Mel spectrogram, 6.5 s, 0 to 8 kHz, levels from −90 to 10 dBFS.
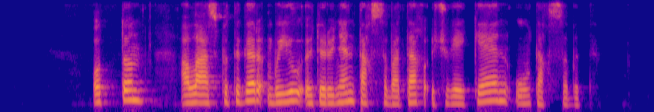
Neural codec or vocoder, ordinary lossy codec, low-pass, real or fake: none; Opus, 32 kbps; 7.2 kHz; real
